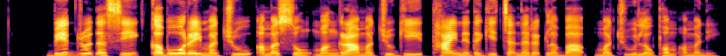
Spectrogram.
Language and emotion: Manipuri, neutral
